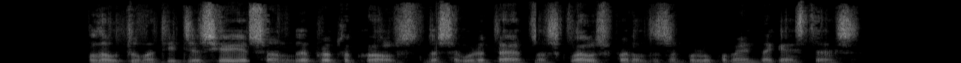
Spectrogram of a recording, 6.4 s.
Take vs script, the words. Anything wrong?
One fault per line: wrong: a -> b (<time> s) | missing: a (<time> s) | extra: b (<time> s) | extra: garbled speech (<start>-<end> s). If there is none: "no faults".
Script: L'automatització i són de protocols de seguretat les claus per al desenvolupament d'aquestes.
no faults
